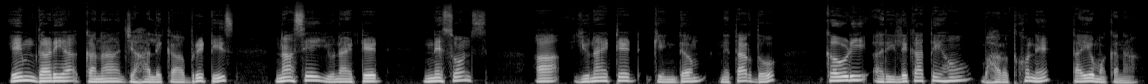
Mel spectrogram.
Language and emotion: Santali, neutral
